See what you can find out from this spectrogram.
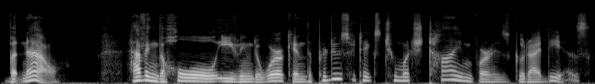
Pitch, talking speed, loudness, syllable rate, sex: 145 Hz, 190 wpm, -21 LUFS, 5.2 syllables/s, male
